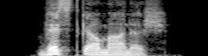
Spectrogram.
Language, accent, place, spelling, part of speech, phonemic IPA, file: German, Germany, Berlin, westgermanisch, adjective, /ˈvɛstɡɛʁˌmaːnɪʃ/, De-westgermanisch.ogg
- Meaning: West Germanic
